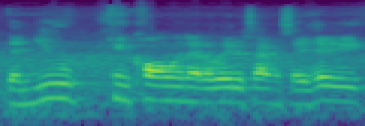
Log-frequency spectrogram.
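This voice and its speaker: A man on police duty talks someone down in an even, reassuring tone, his voice sitting a little high. The body-camera audio carries the echo of a hard lobby and a faint hum of background noise. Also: fast. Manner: calm, reassuring, repeats "right?". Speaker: police officer. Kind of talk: calm de-escalating talk.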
